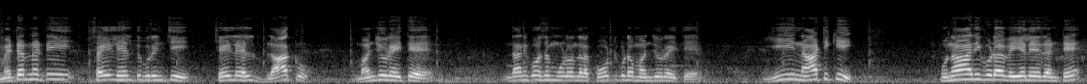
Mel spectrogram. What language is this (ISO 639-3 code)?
tel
